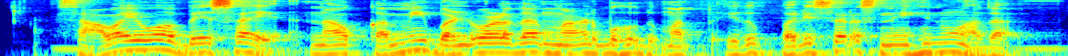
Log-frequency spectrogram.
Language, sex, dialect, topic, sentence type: Kannada, male, Northeastern, agriculture, statement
